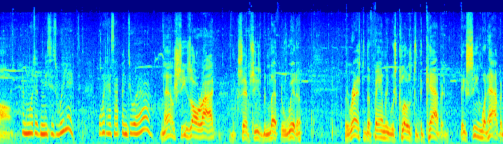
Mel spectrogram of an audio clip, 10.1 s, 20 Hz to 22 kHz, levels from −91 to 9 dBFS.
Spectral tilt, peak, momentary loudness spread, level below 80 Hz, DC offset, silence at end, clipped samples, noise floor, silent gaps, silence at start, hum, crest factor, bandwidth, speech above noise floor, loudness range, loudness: -4 dB/octave; 0 dBFS; 13 LU; -54 dBFS; 0.4%; 0 s; under 0.1%; -37 dBFS; none; 0 s; none; 16 dB; 16.5 kHz; 20 dB; 2 LU; -17 LUFS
